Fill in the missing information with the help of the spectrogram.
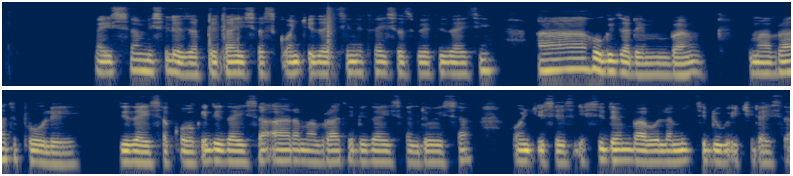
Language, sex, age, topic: Gamo, male, 18-24, government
